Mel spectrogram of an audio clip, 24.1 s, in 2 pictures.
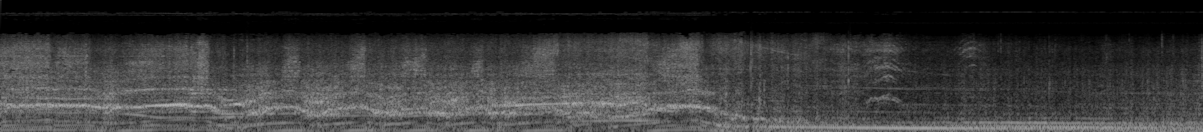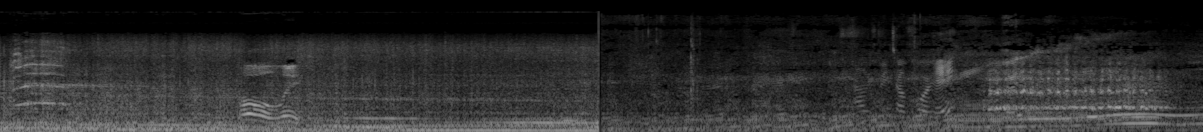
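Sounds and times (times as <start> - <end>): tires squealing: 0.0 - 7.8, 8.4 - 9.9, 12.0 - 13.7, 19.2 - 24.0
car engine revving: 0.0 - 24.0.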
